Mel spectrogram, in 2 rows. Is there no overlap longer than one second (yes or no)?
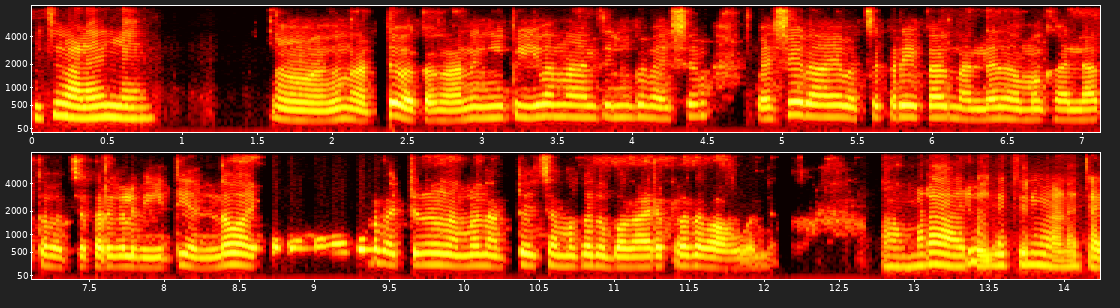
yes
